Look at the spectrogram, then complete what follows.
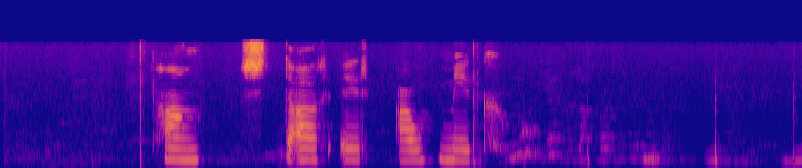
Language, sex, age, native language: Icelandic, male, 8, Icelandic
